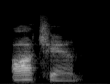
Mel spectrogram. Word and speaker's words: Achane: I will say, though, quick correction. I think it's Devon Achane. – I heard Achane a bunch. I was confident at pronunciation. – So I saw a Bleacher Report came out that he came out and said he wants his name pronounced this way.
